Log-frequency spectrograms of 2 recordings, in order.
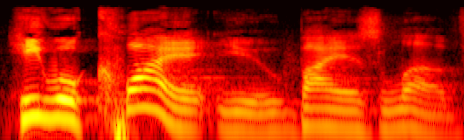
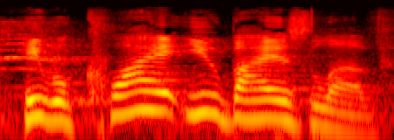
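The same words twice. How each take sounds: First: Quiet lingered on, lower and slow; stress on quiet. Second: Said in the usual way. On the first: Shown as a demonstration. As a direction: lean on the word quiet, slow and low. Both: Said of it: "here's my favorite phrase".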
